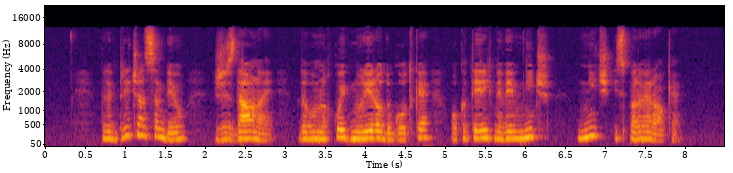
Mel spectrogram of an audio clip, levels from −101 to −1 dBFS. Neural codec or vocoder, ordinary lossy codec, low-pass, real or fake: vocoder, 44.1 kHz, 128 mel bands every 256 samples, BigVGAN v2; AAC, 32 kbps; 19.8 kHz; fake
